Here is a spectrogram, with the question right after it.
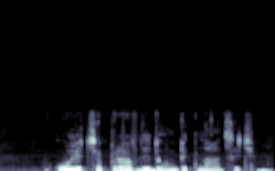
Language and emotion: Russian, neutral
